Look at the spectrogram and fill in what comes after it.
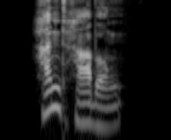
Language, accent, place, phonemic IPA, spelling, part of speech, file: German, Germany, Berlin, /ˈhantˌhaːbʊŋ/, Handhabung, noun, De-Handhabung.ogg
- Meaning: handling, manipulation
